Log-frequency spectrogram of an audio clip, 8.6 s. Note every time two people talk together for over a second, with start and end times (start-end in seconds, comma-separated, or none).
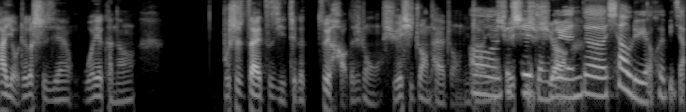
5.9-7.1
